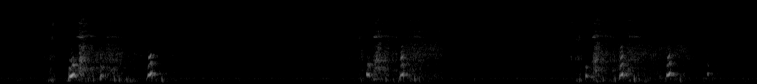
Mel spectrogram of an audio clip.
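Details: A dreaming dog makes funny noises in its sleep: three bursts of breathy huffs, each mixed with short, thin whimpering squeaks, recurring about every three seconds over a quiet room with a low constant hum.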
